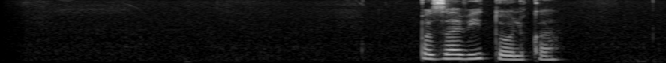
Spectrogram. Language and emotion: Russian, neutral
